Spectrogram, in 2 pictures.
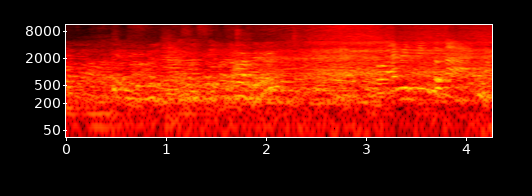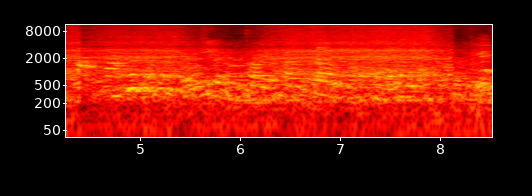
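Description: A hair dryer running, a steady rushing hiss that comes in about two seconds in, over the chatter of people talking in a busy room.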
